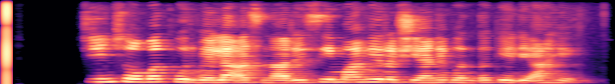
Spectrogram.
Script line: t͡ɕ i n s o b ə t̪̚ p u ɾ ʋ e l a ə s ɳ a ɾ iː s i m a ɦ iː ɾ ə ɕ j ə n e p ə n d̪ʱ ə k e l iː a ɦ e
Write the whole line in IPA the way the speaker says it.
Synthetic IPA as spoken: t͡ɕ iː n s o b ə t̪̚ p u ɾ ʋ e l a ə s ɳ a ɾ iː s i m a ɦ iː ɾ ə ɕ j a n e b ə n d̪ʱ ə k e l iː a ɦ e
